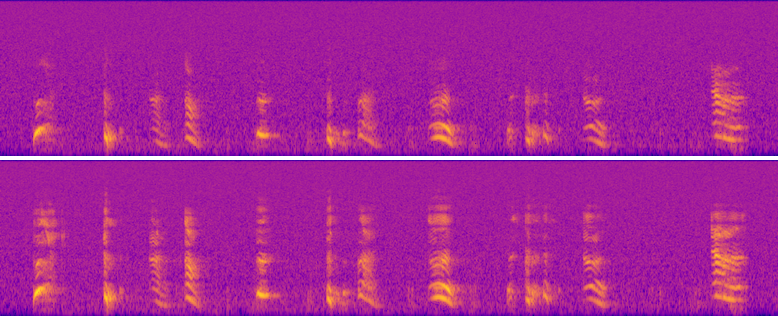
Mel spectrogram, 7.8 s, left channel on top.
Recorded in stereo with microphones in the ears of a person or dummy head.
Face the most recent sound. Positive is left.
turn(degrees=-80)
